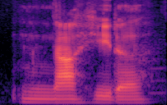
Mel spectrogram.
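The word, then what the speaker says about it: Nahida: Carib bear name card where Fair all right nitaa 609 Elemental Mastery solid nahita yes the correct way to say it 71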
